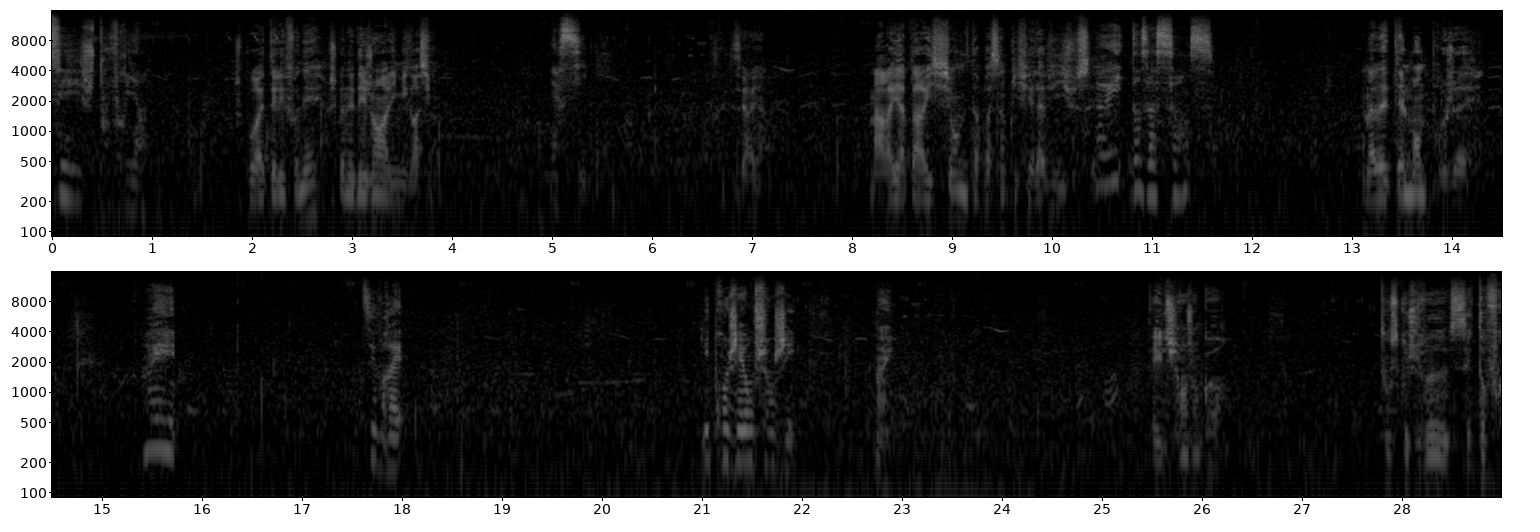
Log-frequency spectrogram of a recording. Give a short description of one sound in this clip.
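A man talks calmly and warmly up close.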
